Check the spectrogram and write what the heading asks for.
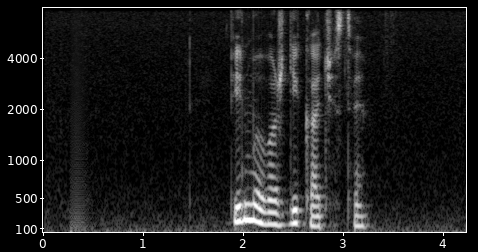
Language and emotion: Russian, neutral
